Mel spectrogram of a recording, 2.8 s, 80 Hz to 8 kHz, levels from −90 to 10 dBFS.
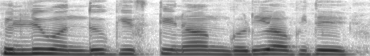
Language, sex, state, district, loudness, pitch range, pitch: Kannada, male, Karnataka, Bidar, -15 LUFS, 195-215 Hz, 205 Hz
